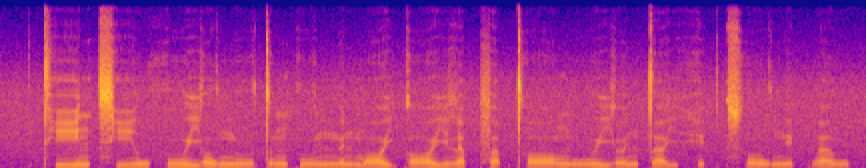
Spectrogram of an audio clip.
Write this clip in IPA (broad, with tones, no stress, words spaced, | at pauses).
t̪ʰiː˥nt͡sʰiː˨w huː˨˧jo˨˧w n̪uː˨t̪ʊ˨˥ŋkuː˨˩n n̪ɵ˨˩nmɔː˨j kɔː˨˥jlɐ˨p̚ fɐ˨p̚t̪ʰɔː˧ŋuː˨˥jɵ˨˧n t̪ɐ˨˩jhɪ˨k̚ t͡sʰo˨˧wn̪ɪ˨˥k̚ wɐ˧w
